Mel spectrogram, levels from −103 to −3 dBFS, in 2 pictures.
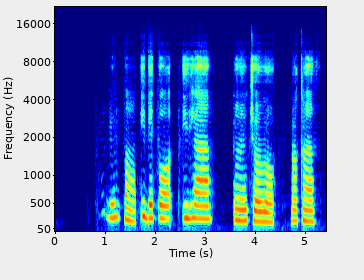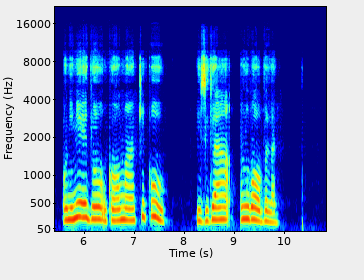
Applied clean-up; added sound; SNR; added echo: neural mask model DeepFilterNet 3.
